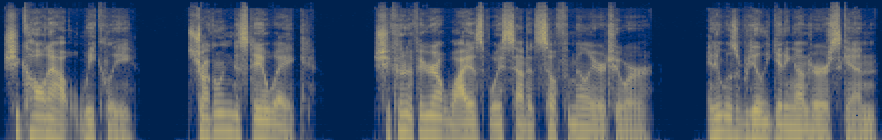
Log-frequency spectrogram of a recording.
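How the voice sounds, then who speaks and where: A man's voice: on the low side, animated, normal speed, a little mellow, dry recording, studio quality. A man giving scripted narration as the narrator of a fiction podcast.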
